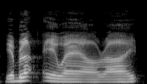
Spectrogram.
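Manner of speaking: mock British accent pushed further; exaggerated British accent. Husband exploring his accent further, exaggerated British accent. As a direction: lean harder into the fake British accent. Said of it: "kept exploring my accent further and further".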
